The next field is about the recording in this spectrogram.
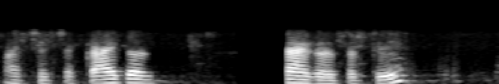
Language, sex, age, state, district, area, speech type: Marathi, male, 30-45, Maharashtra, Nagpur, urban, conversation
